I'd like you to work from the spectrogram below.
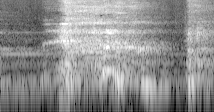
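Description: Coughing attack from a man: a rough, drawn-out burst of harsh coughs, then one more short cough after a brief pause, with no talk over it.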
